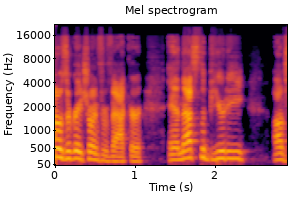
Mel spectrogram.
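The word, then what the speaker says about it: Vaquer: Vacker, yes. I couldn't remember if it was Vacker or Vackery.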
